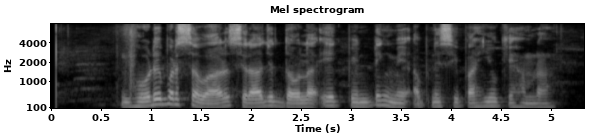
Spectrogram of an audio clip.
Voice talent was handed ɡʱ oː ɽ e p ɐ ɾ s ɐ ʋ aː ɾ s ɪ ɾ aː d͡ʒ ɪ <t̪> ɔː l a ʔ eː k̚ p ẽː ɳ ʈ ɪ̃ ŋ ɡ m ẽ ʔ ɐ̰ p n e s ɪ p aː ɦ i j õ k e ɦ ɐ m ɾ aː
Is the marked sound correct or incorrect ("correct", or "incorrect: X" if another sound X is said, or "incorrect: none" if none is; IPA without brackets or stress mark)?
incorrect: d̪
